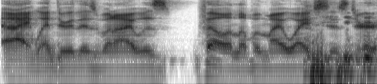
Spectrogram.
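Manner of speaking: deep, modulated, voice-changer voice. Retelling a masked character's line through a bullhorn: imitating a modulated masked voice. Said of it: "with the modulated voice".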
